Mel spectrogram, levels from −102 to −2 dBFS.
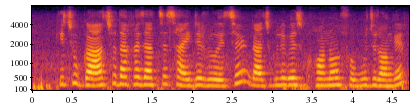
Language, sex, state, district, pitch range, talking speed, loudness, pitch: Bengali, female, West Bengal, Paschim Medinipur, 225-260 Hz, 140 wpm, -18 LUFS, 240 Hz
